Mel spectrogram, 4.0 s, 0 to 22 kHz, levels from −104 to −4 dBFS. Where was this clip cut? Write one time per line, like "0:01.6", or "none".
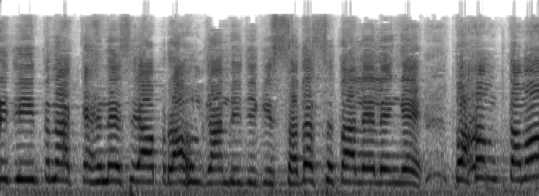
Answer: none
